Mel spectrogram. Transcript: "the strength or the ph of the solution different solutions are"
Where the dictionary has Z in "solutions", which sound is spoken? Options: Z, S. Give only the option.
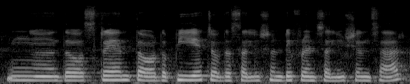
S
